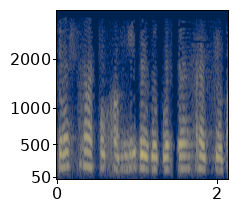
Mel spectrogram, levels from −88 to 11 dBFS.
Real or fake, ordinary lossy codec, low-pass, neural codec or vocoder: fake; AAC, 16 kbps; 3.6 kHz; codec, 16 kHz, 0.5 kbps, FreqCodec, smaller model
